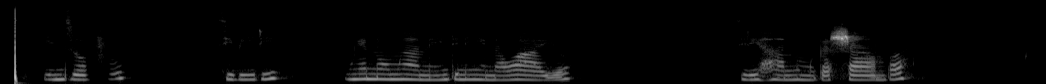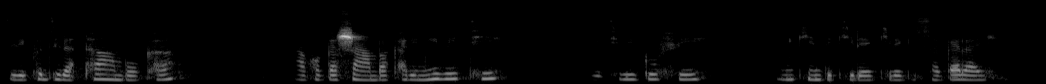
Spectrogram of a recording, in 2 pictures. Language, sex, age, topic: Rundi, female, 25-35, agriculture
